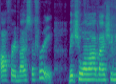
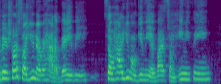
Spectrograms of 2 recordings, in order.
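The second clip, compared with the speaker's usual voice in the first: ordinary talk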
